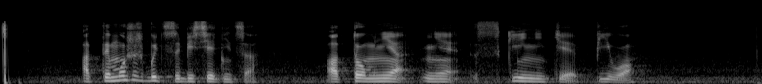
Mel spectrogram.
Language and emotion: Russian, neutral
